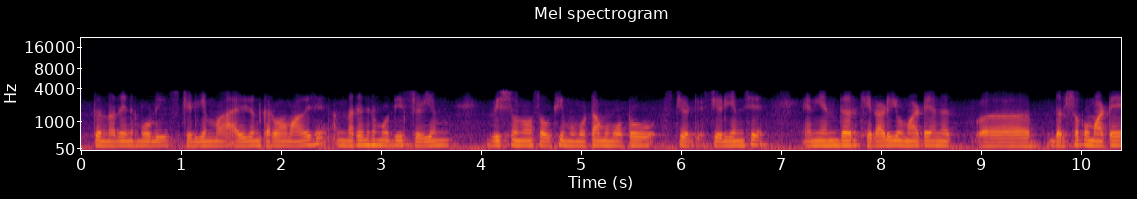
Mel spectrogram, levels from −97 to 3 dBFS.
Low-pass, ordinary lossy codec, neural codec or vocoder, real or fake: 3.6 kHz; none; autoencoder, 48 kHz, 32 numbers a frame, DAC-VAE, trained on Japanese speech; fake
